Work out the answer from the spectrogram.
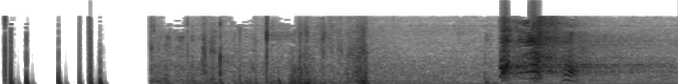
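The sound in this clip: A single loud, explosive sneeze bursts out during a spoken religious lesson, following a few sharp clicks and a stretch of faint rustling.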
